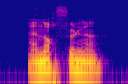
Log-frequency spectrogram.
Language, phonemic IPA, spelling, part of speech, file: French, /ɔʁ.fə.lɛ̃/, orphelin, noun / adjective, Fr-orphelin.ogg
- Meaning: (noun) orphan; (adjective) orphaned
